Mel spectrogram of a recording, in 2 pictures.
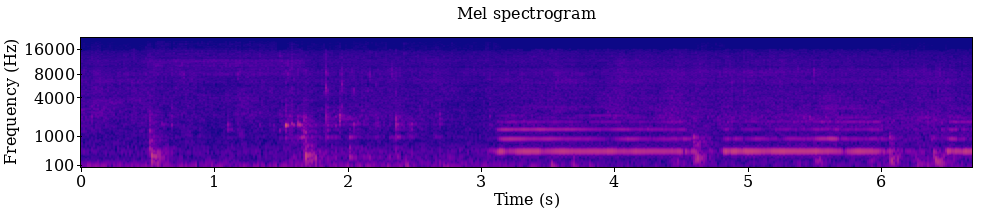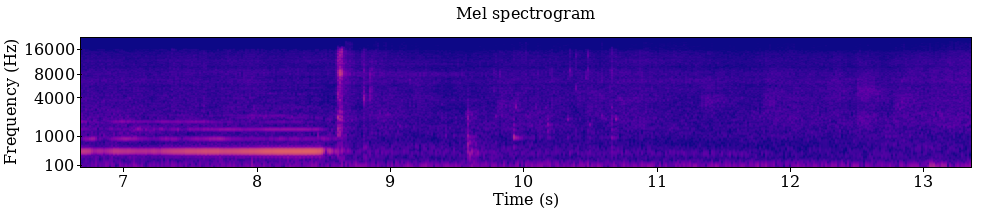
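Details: Steady high whistle from sink water pipes holding one pitch for several seconds then cutting off; occurs only when another faucet or sprinklers are running, cause not yet found.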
